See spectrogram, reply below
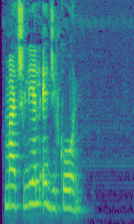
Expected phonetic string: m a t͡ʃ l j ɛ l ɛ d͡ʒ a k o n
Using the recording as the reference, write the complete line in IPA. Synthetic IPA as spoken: m a t͡ʃ l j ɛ l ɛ d͡ʒ i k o n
